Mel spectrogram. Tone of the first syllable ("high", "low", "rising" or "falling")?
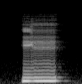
high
